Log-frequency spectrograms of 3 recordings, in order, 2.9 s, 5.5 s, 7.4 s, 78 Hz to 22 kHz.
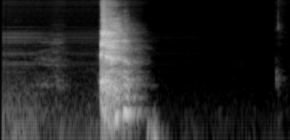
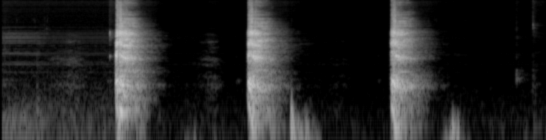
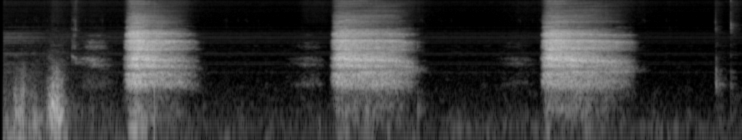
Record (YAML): cough_length: 2.9 s
cough_amplitude: 32768
cough_signal_mean_std_ratio: 0.25
three_cough_length: 5.5 s
three_cough_amplitude: 32768
three_cough_signal_mean_std_ratio: 0.27
exhalation_length: 7.4 s
exhalation_amplitude: 32768
exhalation_signal_mean_std_ratio: 0.43
survey_phase: beta (2021-08-13 to 2022-03-07)
age: 45-64
gender: Female
wearing_mask: 'No'
symptom_none: true
smoker_status: Never smoked
respiratory_condition_asthma: false
respiratory_condition_other: false
recruitment_source: REACT
submission_delay: 1 day
covid_test_result: Negative
covid_test_method: RT-qPCR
